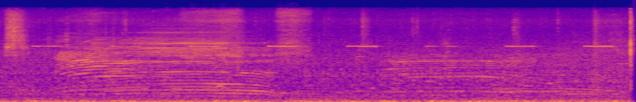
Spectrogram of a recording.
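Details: Fat cattle at a busy Indonesian livestock market, where a heavy cow refuses to get up and causes a stir. Drawn-out, wavering moos rise and fall twice, over steady crowd and engine rumble with short repeated high electronic beeps.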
